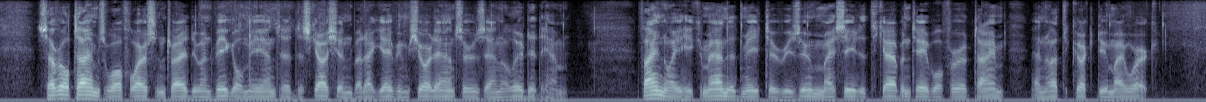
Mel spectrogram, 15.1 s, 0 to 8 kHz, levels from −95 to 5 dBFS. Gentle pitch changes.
Yes: narrow, 2.2 semitones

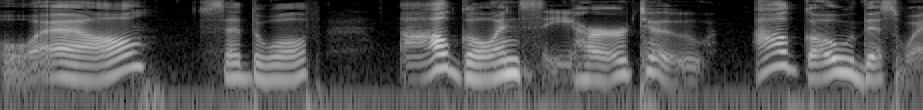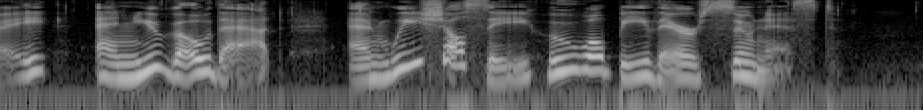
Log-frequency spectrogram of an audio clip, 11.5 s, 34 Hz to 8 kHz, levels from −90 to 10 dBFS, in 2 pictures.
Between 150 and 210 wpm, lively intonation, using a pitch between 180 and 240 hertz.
No: average, 140 wpm; wide, 6.4 semitones; medium, 185 Hz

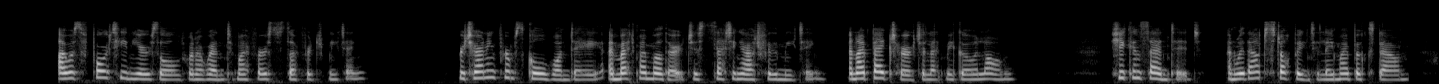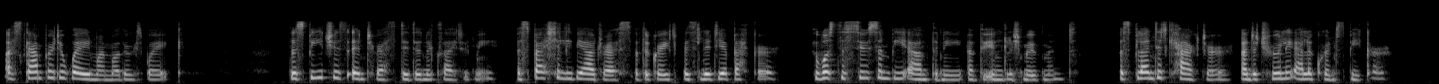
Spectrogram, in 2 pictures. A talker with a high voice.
Yes: very high, 250 Hz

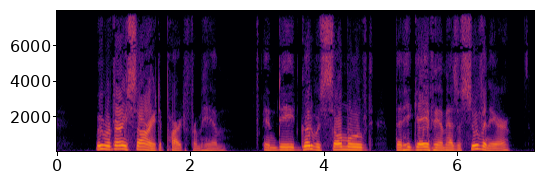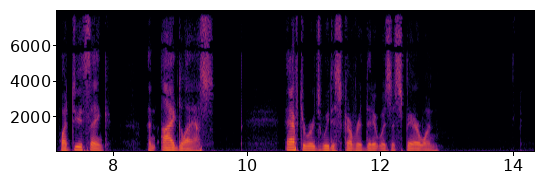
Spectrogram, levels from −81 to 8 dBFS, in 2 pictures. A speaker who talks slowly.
No: average, 145 wpm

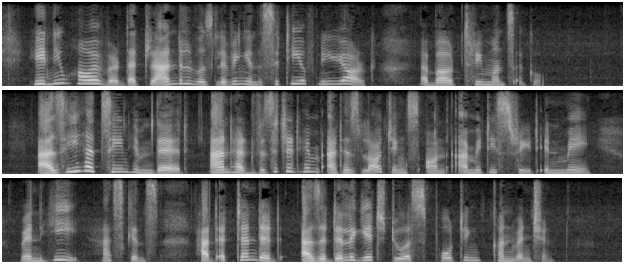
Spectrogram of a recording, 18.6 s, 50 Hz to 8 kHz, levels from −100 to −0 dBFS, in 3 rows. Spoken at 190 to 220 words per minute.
No: average, 150 wpm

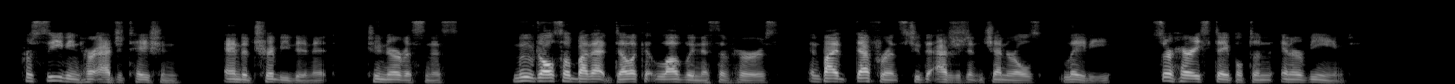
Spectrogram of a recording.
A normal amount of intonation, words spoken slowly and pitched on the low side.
Yes: average, 4.8 semitones; slow, 115 wpm; low, 115 Hz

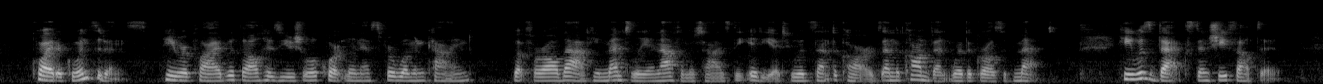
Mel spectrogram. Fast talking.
No: average, 185 wpm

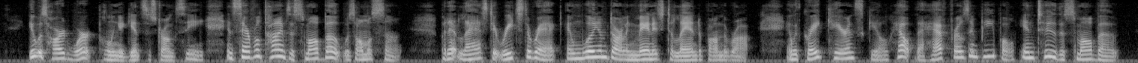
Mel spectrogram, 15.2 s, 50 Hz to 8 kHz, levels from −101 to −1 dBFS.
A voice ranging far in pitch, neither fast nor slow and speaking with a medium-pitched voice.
No: wide, 6.2 semitones; average, 195 wpm; high, 195 Hz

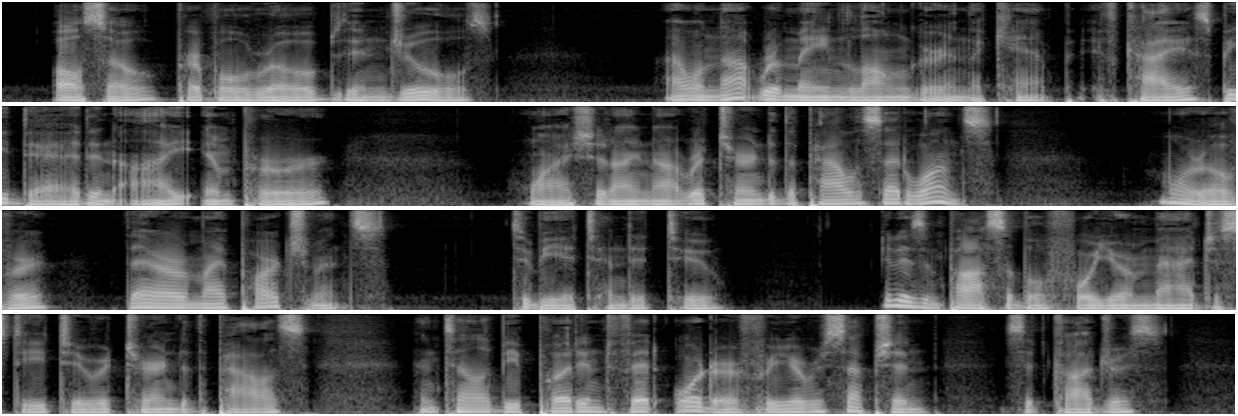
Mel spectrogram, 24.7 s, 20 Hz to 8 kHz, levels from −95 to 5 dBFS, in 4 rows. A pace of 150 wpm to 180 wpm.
Yes: average, 155 wpm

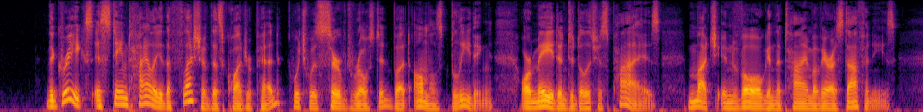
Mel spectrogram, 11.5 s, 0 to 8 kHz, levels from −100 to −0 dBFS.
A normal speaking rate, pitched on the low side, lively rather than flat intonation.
Yes: average, 160 wpm; very low, 85 Hz; wide, 5.9 semitones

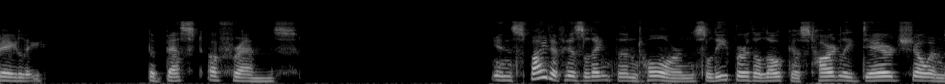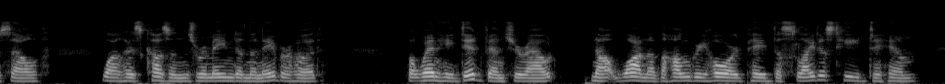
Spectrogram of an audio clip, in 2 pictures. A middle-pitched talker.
Yes: medium, 165 Hz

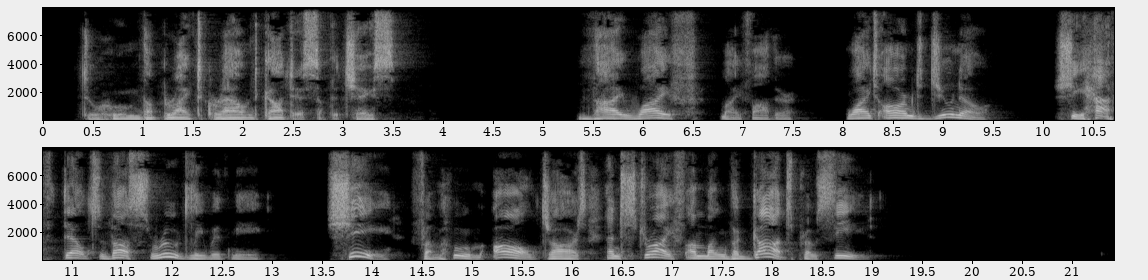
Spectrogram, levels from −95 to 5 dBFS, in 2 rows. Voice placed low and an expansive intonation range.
Yes: low, 120 Hz; wide, 7.4 semitones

